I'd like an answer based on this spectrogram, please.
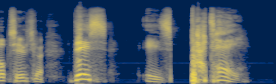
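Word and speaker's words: pâté: Pate you have to you have to like pronounce it proper if you say Patty or putty you get told off but if you say Pate it makes you sound real Posh like that's it you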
